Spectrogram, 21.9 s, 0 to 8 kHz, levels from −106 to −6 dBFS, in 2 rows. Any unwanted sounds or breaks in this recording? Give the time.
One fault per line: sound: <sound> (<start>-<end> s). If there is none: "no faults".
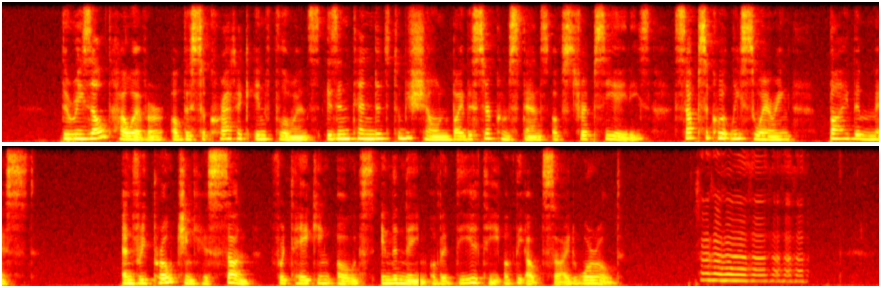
sound: dropout (16.2-16.2 s)
sound: laugh (19.5-21.1 s)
